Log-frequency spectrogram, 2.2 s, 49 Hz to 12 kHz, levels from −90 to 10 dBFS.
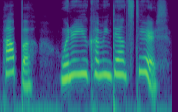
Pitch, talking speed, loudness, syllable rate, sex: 280 Hz, 190 wpm, -17 LUFS, 5.4 syllables/s, female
